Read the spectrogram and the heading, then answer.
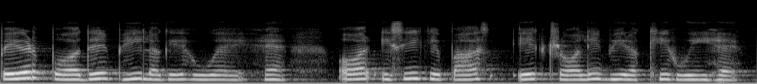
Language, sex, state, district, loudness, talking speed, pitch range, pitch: Hindi, male, Uttar Pradesh, Lalitpur, -17 LUFS, 125 wpm, 220-245 Hz, 230 Hz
